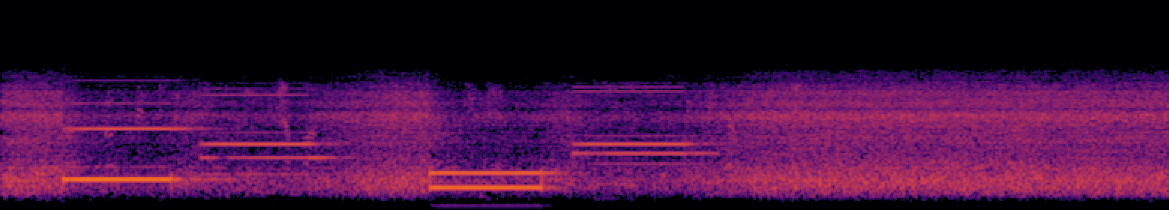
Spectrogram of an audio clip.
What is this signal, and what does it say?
Aircraft SELCAL, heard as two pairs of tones, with radio static and room echo. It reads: DS-KP AF-LP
